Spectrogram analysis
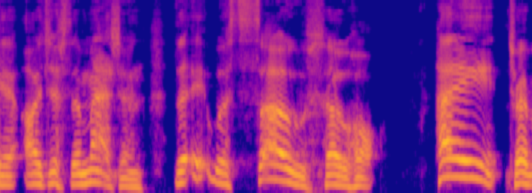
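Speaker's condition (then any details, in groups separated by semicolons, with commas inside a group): ALS; speech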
